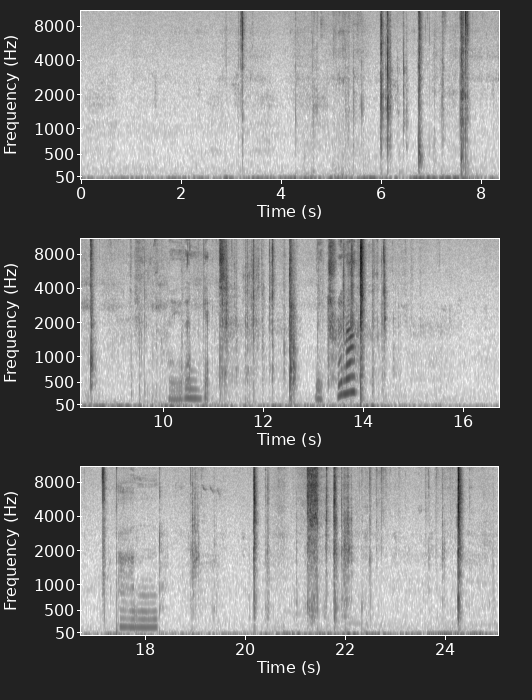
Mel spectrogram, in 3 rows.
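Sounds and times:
woman's voice: 10.0s - 11.4s, 13.0s - 14.1s, 17.4s - 18.4s.

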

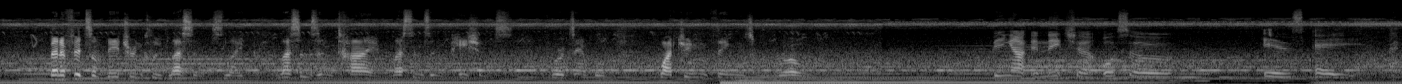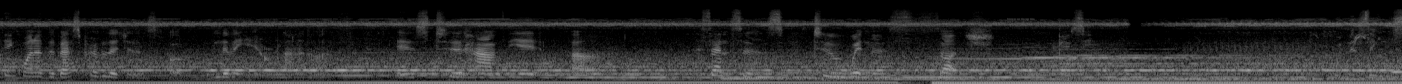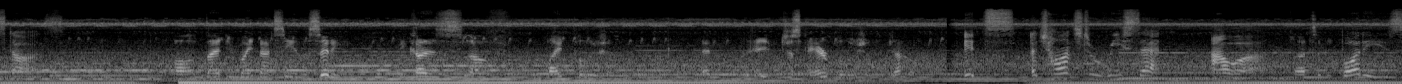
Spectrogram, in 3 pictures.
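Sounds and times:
high-pitched insect trill: 0.0s - 42.0s
low steady hum: 12.6s - 37.2s.

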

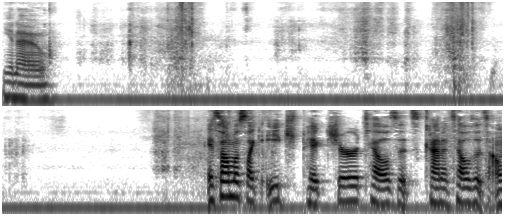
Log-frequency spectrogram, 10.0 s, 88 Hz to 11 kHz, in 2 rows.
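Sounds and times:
steady low hum: 0.0s - 10.0s
paper page rustling: 0.8s - 5.3s, 6.4s - 7.3s.

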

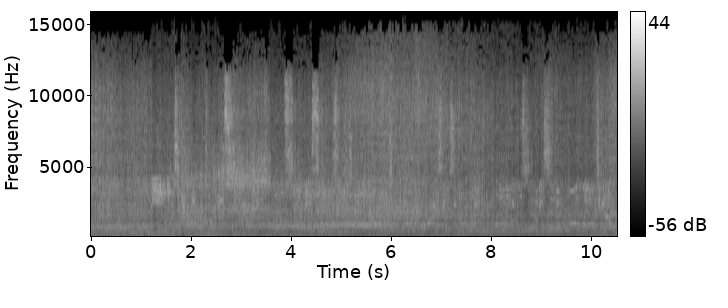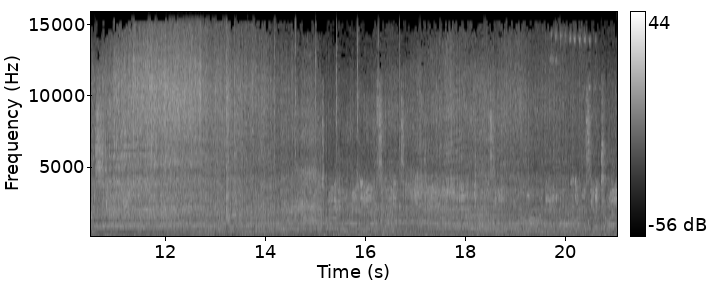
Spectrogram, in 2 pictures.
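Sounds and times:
announcer over public address: 0.0s - 21.0s
stock car engines racing: 0.0s - 21.0s.

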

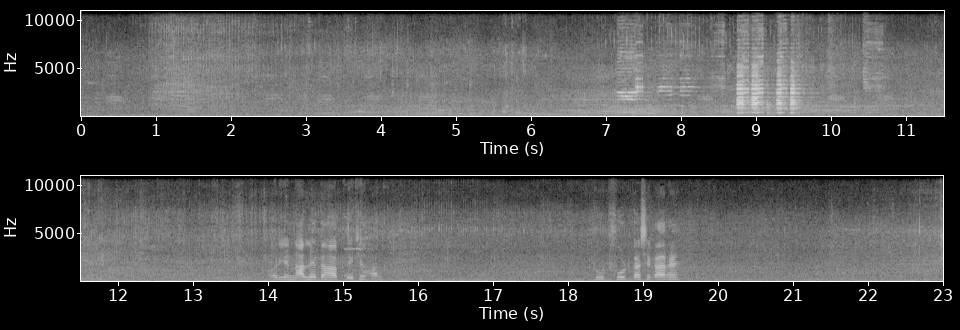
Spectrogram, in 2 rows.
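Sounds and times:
street traffic rumble: 0.0s - 23.0s
vehicle horn short beeps: 7.1s - 9.8s.

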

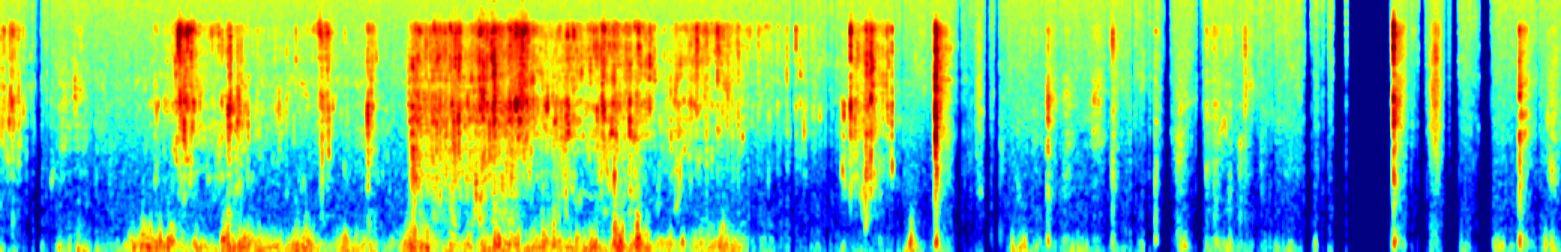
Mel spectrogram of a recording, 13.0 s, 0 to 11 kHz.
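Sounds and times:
puppy splashing through water: 1.3s - 6.2s.

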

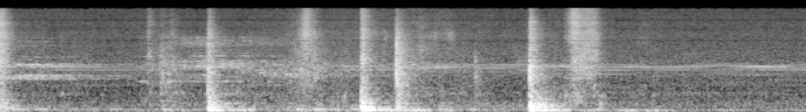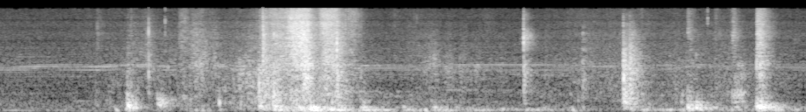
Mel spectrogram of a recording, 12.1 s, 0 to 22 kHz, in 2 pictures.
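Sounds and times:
faint high whine: 0.0s - 11.7s.

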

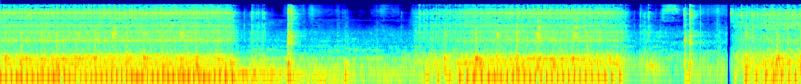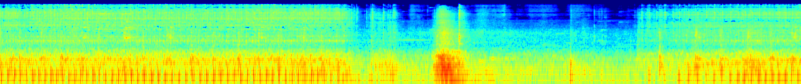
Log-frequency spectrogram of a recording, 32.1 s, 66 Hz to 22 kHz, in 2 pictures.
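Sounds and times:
sewing machine stitching: 0.0s - 5.4s, 8.2s - 13.2s, 14.6s - 24.0s, 28.7s - 32.0s.

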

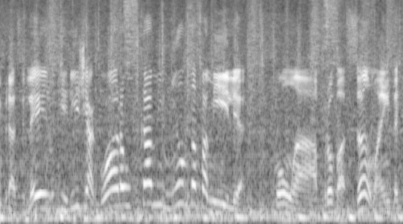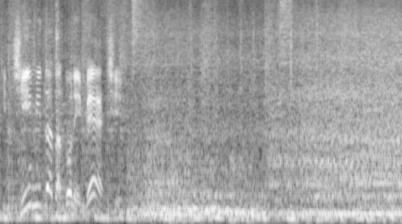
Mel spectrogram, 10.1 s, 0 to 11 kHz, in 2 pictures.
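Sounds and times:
truck engine running: 0.0s - 10.0s
road noise: 4.8s - 10.0s.

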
